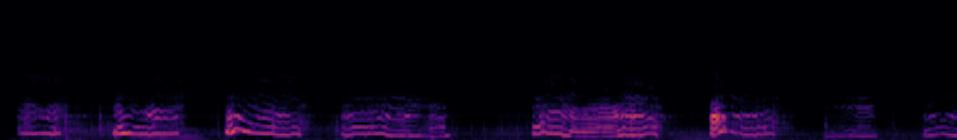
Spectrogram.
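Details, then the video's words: Dog giving drawn-out, wavering tonal whines, each about half a second long with rich harmonics, some sliding down and others bending up and down, in bursts separated by short pauses. "Звуки собаки"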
